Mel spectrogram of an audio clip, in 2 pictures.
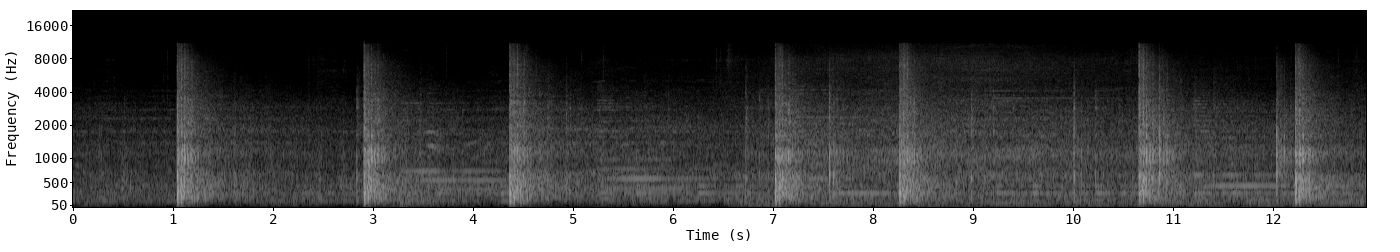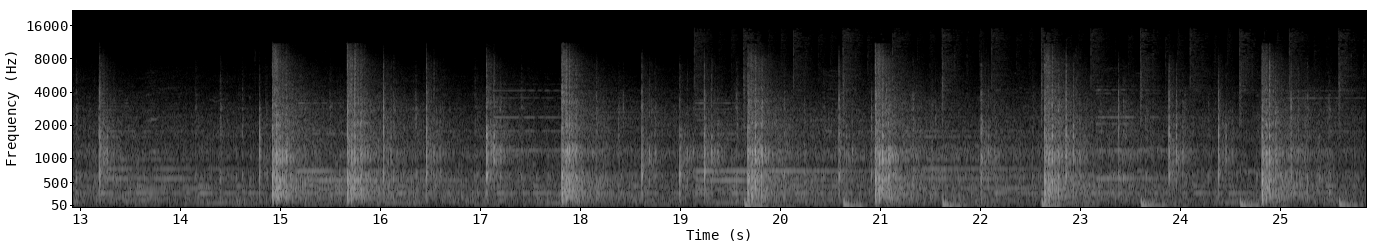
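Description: Aerial fireworks bursting: sharp bangs about every one to two seconds, each trailing off, coming faster and heavier in the second half, over background music.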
